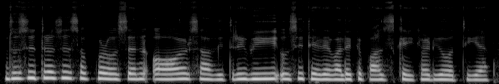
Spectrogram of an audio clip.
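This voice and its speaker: A woman narrating a cartoon story in a plain, unhurried way. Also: fairly high pitch, fairly even intonation, mellow, no room sound, studio quality.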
